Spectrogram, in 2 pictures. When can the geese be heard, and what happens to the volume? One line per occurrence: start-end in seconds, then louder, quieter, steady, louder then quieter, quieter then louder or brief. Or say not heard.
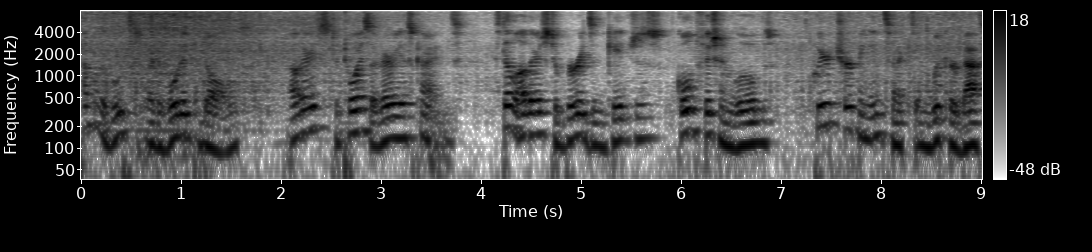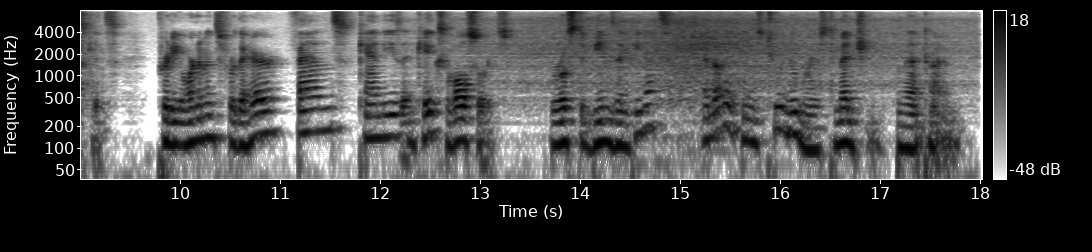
not heard.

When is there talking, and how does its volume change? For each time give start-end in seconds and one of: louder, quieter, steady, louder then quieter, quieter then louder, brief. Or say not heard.
0.0-17.9 steady.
